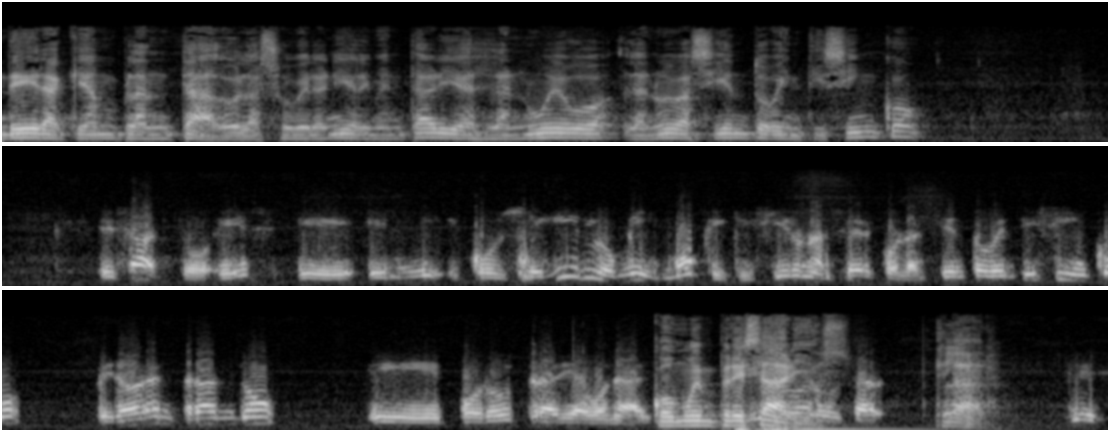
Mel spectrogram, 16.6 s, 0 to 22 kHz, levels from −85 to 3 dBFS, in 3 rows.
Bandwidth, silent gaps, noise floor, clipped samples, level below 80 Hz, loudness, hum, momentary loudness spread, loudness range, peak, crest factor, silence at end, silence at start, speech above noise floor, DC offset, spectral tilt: 11 kHz; none; -58 dBFS; under 0.1%; -52 dBFS; -21 LUFS; none; 11 LU; 8 LU; -4 dBFS; 18 dB; 0.05 s; 0 s; 37 dB; under 0.1%; -5 dB/octave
